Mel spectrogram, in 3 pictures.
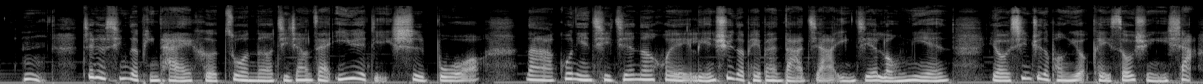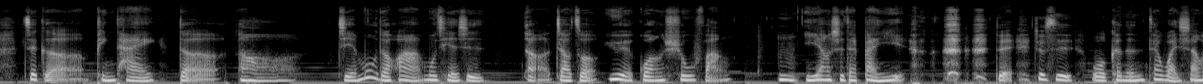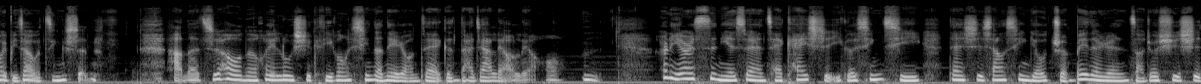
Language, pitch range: Chinese, 160-205 Hz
